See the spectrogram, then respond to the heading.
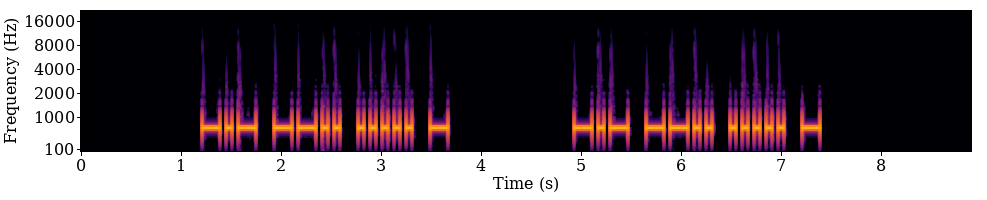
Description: Morse code, heard as a keyed tone, about 20 wpm, 700 Hz. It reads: KZ5T KZ5T
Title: USA Call Signs - 4 Characters - Repeated 2x - 20wpm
